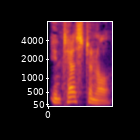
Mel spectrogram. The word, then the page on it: intestines: American English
